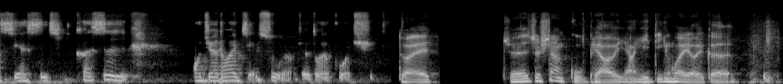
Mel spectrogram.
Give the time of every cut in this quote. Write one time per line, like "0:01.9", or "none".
0:03.9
